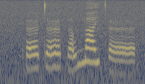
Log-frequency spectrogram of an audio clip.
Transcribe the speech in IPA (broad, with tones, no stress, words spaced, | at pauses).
pʰœː˨˧t̪œː˧kɐ˨˥w maː˥jt̪ʰœː˨˩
